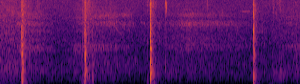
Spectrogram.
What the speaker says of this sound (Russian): На речке стреляют, да?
